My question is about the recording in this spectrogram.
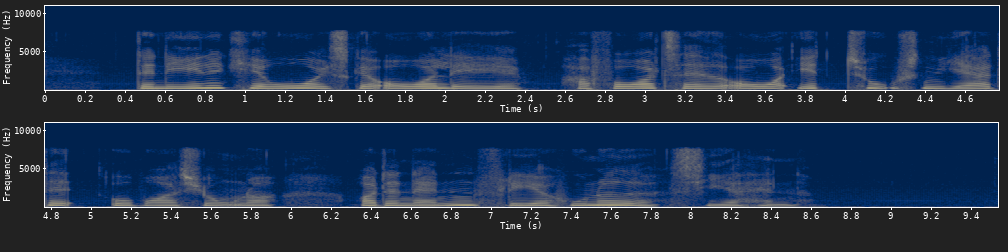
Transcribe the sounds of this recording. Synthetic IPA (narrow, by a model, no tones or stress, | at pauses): d̥ene̝ːnəkʰiʁo̝̰ːɐisɡ̥əʔɒʊɐleːjə | hɑ̈fɒːt͡sʰɛ̰ːð̞̩ˠʔɒʊ̰ɐʔe̝d̥̚t͡sʰṵːsn̩jæɐd̥əo̝bəʁɑ̈ɕo̝̰ːnɐ | ɒ̽denænn̩fle̝ːɐhunɐðˠəsiːɐhæn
